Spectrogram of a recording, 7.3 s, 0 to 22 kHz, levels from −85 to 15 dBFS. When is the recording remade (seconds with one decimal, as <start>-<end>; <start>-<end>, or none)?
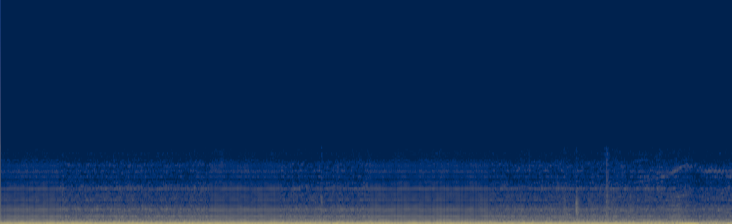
0.0-0.6; 2.1-2.8; 3.7-4.9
